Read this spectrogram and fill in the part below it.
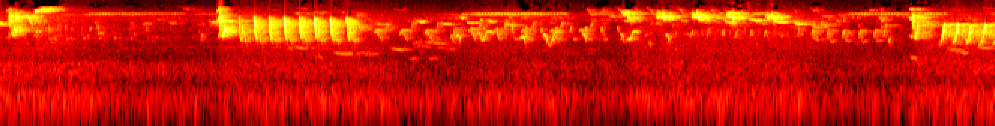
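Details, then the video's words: Forest birds in Australia sing in overlapping phrases, with loud pulsed trills of quick repeated notes, bright whistled slurs and high chirps, starting after a short quiet opening. "Australian nature bird sounds | forest birdsong"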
